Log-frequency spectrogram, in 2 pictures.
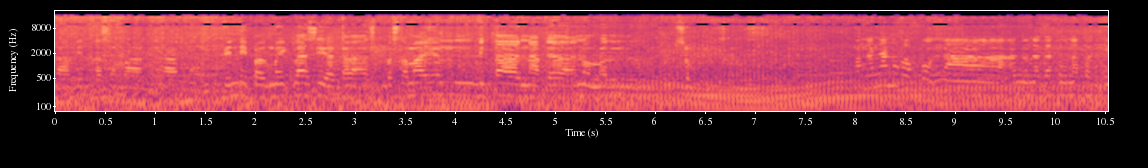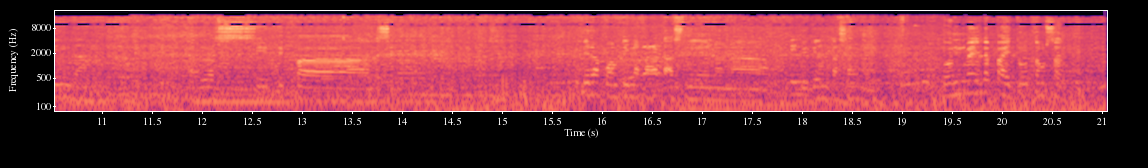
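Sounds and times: man talking: 0:00.0 - 0:07.0, 0:11.8 - 0:14.2, 0:15.6 - 0:21.0
vehicle engine rumble: 0:00.0 - 0:21.0.

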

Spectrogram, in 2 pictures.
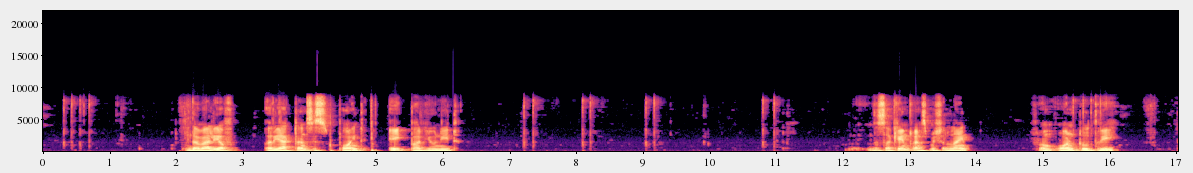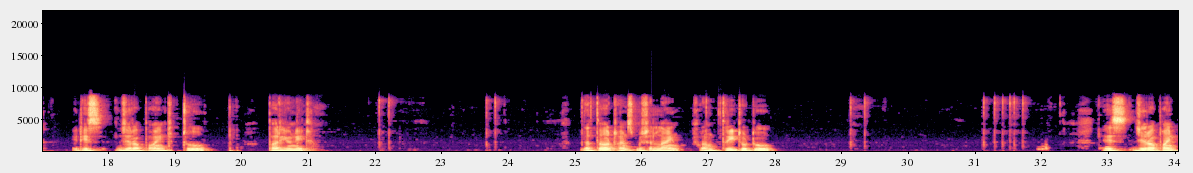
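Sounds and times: computer mouse clicks: 0:00.2 - 0:01.4, 0:07.2 - 0:08.4, 0:09.0 - 0:10.1, 0:10.8 - 0:11.3, 0:19.8 - 0:20.1, 0:22.0 - 0:22.6, 0:23.6 - 0:24.1, 0:29.1 - 0:29.7, 0:31.1 - 0:32.5.

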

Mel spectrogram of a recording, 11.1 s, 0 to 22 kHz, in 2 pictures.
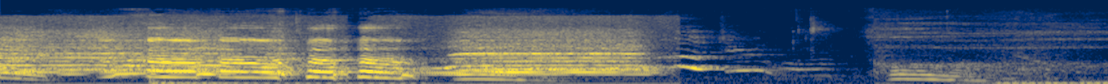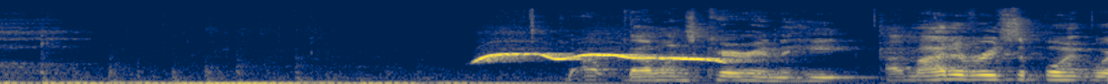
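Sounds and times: person blowing whistle-like note: 0:00.0 - 0:03.5, 0:07.9 - 0:09.2
low steady rumble: 0:04.8 - 0:08.6.

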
